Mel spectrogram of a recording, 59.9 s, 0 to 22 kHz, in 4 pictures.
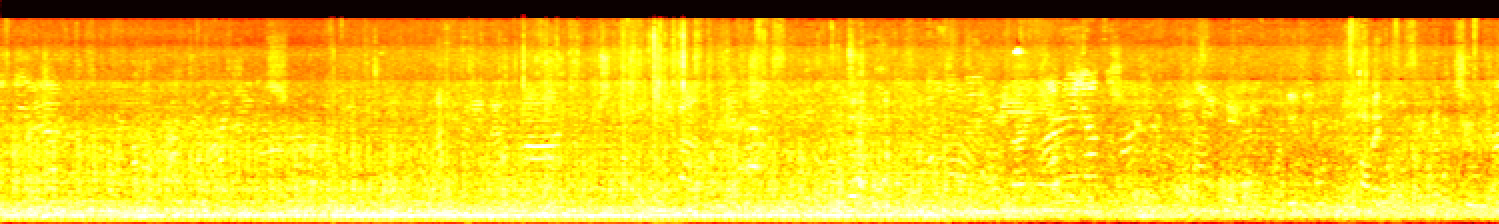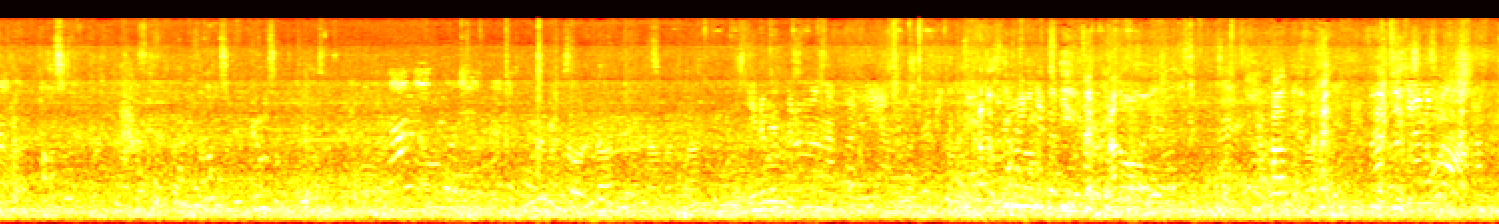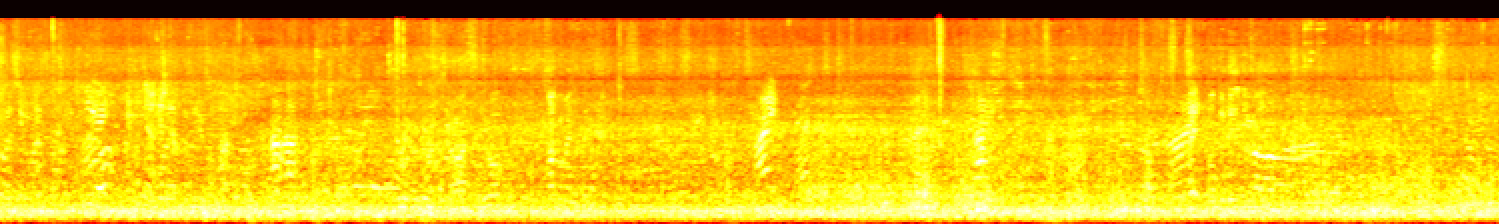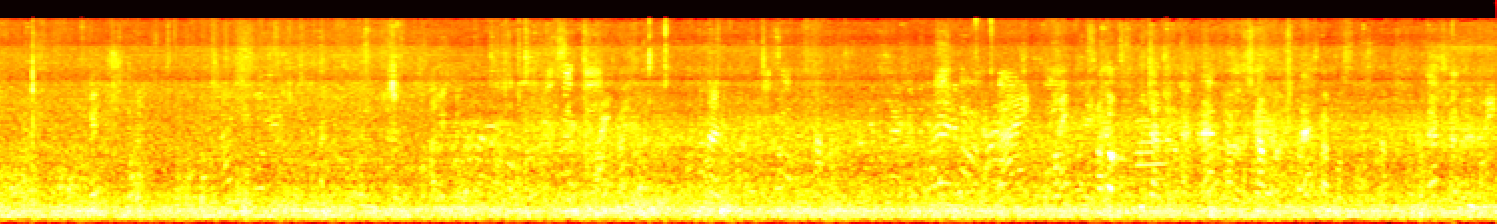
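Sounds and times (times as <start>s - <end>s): passengers chattering: 0.0s - 59.9s
train carriage running noise: 0.0s - 59.9s.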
